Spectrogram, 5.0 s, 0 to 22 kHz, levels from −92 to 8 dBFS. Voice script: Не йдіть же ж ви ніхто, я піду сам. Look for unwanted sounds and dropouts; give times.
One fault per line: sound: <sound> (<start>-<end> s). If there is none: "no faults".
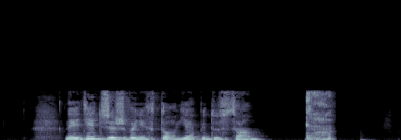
sound: cough (3.8-4.2 s)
